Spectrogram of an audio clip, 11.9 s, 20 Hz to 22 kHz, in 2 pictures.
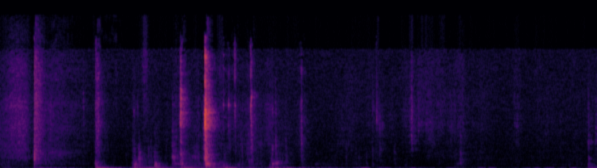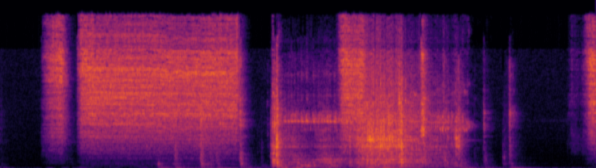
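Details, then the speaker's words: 1960 Chevrolet Step Van on its first start in almost a decade, after new ignition points: a few weak coughs, then loud ragged popping and sputtering that never settles. It backfires, has exhaust leaks and runs very rough. "uh it just backfired all over my hand holy yes okay it wasn't running for that long but i'm gonna pull the valve cover and see if any oil has moved at all because it sounds awful"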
